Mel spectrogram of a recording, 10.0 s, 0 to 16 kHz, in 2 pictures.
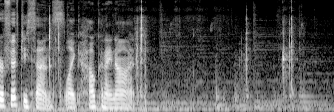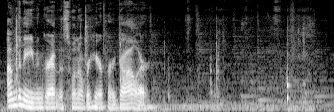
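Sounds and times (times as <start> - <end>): wooden utensils clacking: 0.0 - 9.8
soft background music: 0.0 - 10.0.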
